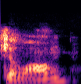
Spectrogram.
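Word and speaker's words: Geelong: I I know my guy Mike is a Is it pronounced Jalong?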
